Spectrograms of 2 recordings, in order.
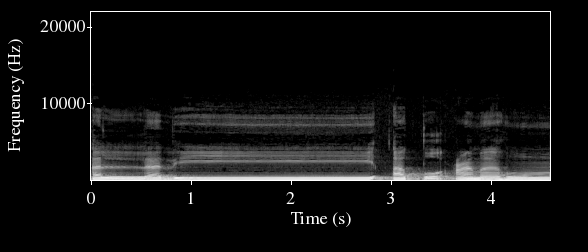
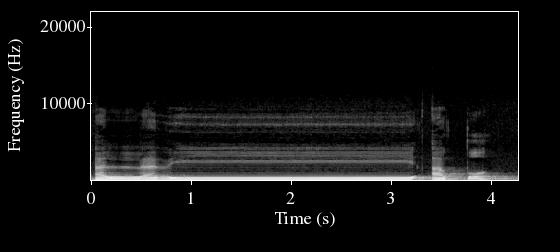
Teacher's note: даль межзубная, касру тянем 6 раз. Аллади атто.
